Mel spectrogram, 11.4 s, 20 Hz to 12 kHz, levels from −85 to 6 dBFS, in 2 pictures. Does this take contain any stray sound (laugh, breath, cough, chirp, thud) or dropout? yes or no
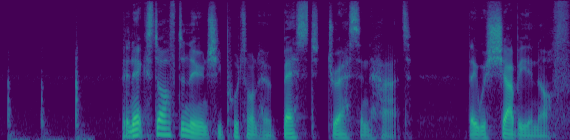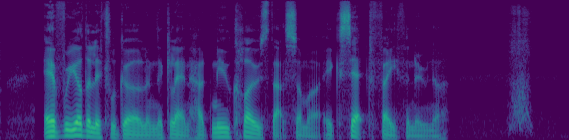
yes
